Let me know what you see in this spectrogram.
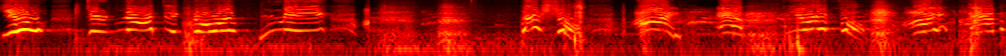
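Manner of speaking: screaming while crying, tearful. Voicing a crying character screaming at another player: screaming while crying. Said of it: "screaming at you about how".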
